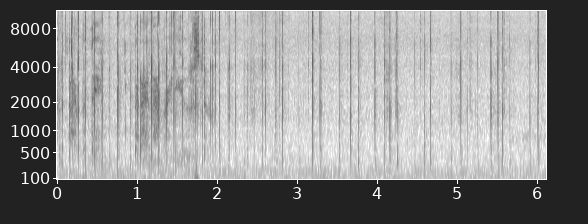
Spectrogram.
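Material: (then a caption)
Plastic. A small, filled yellow Pantene plastic squeeze tube is held near the mic and tapped and scratched with long fingernails. Dense, crackly scratching fills the first two seconds, then gives way to a steady run of sharp, dry taps that die away almost instantly over a faint low hum.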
